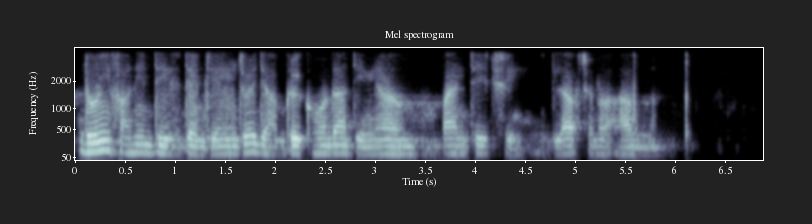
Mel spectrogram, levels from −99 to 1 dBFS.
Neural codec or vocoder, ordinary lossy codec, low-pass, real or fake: codec, 24 kHz, 0.9 kbps, WavTokenizer, medium speech release version 2; none; 3.6 kHz; fake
